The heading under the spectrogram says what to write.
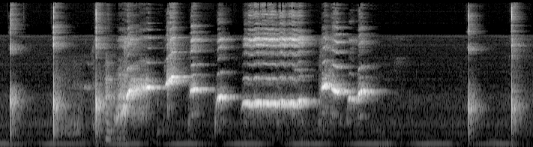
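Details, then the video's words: Amazon parrot at home, described as playful and a little crazy, delivering a tumbling sequence of rising and falling whistles with rich harmonics, framed by isolated clicks, in a small room. "Talking Amazon Parrot Gadajaca Papuga"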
